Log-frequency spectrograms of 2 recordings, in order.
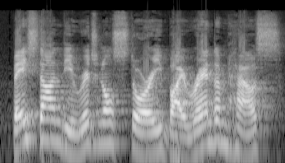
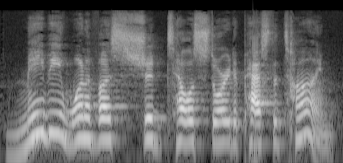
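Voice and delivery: lightly voiced higher character; pitched up, floating an idea; Thomas suggesting; 8 semitones higher than usual. A narrator's reading.

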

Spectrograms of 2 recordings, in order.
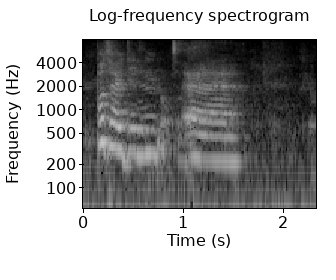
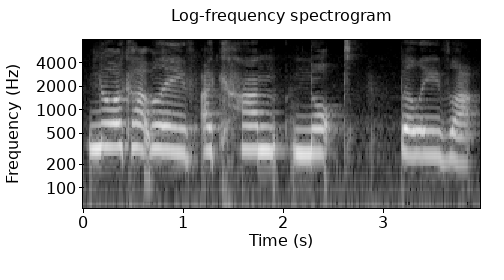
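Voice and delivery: much louder, higher no's slowing down; loud disbelief; 3 semitones higher, 11 dB louder than usual. Real, not acted. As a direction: stretch out the disbelief. Dies again, disbelief.

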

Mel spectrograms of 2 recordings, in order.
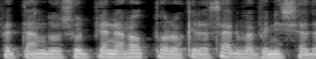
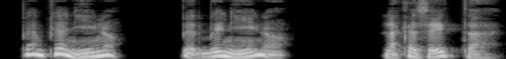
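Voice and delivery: mocking echo. Friend climbing behind Gigione parrots his diminutives, mocking echo. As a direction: parrot his dainty little words back at him. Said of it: "tu mi parli anche in diminutivi".

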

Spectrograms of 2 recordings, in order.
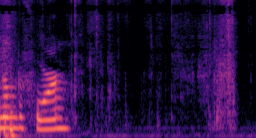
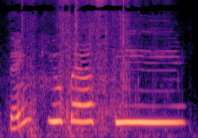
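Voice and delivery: gushing thanks; 9 semitones higher, much slower than usual. Real, not acted. Thanking bestie on camera.

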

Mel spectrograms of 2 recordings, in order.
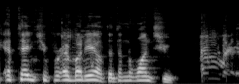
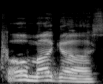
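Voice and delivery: ordinary talk, nothing marked

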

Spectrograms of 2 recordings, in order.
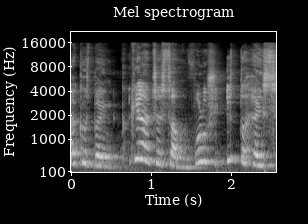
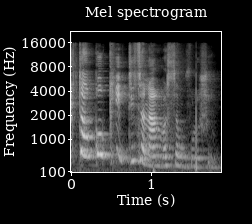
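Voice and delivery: "De akkor ki" fast, at an ordinary pitch; rapid question; faster than usual. Acted. Villager asking number thirteen who it is, rapid. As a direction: ask "De akkor ki" briskly, without the outburst. Same question repeated, quicker.

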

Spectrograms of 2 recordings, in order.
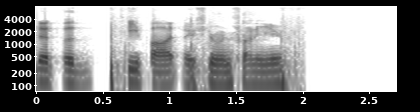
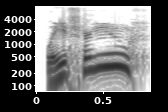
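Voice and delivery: incredulous; 13 semitones higher, 5 dB louder than usual. Real, not acted. Shocked at the remark.

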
